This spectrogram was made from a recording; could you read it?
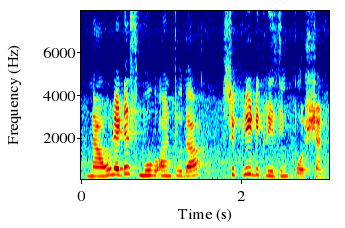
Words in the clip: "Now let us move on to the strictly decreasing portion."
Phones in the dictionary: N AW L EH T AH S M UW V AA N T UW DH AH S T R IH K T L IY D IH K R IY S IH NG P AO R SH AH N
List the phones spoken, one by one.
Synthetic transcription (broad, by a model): N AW L EH T AH S M UW V AA N T UW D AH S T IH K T L IY D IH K R IY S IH NG P AO R SH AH N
